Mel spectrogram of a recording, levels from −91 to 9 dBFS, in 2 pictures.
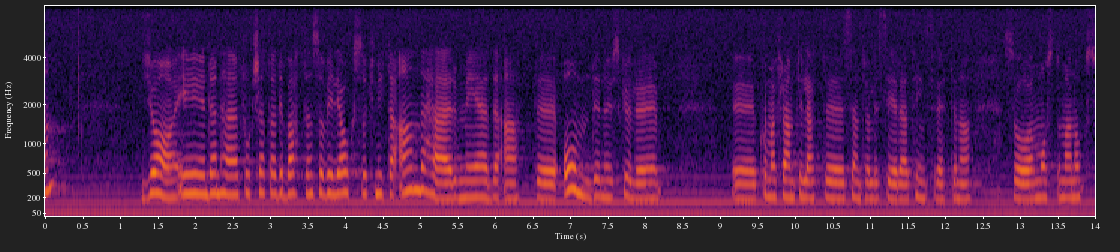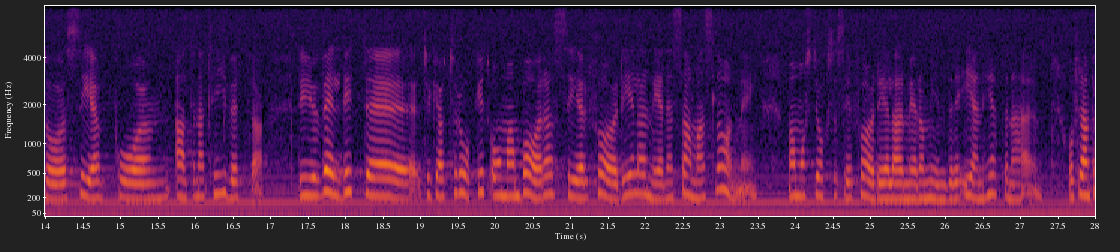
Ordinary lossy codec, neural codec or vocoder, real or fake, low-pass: none; none; real; none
